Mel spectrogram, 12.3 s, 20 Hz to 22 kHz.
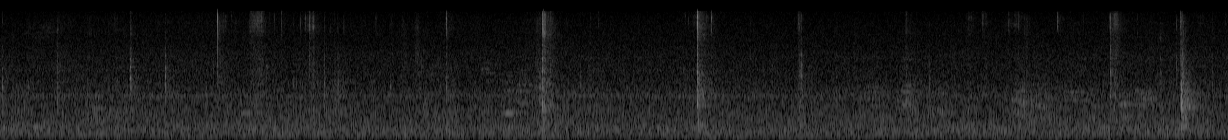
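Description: Irregular faint clicks and snaps as a pry tool works along the seam of an Acer Switch Alpha 12 tablet's case, prying its edge open. The louder clicks come about five and a half and seven seconds in, with two more near the end.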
